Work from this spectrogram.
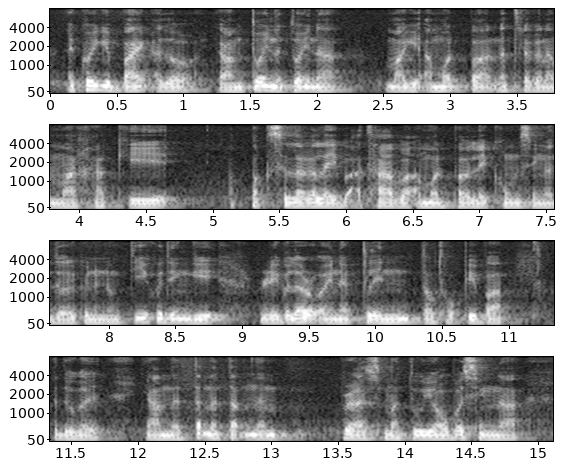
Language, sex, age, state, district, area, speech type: Manipuri, male, 18-30, Manipur, Bishnupur, rural, spontaneous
